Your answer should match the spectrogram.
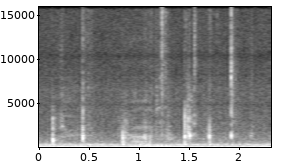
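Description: Box-set pieces and still-packaged coasters being handled: a few faint scattered clicks and light rustling over a low steady hum.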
